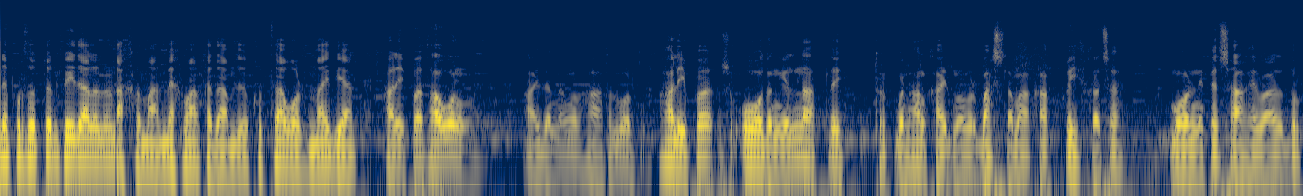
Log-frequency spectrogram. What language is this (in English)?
Turkish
